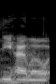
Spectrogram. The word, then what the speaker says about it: nihilo: It is not pronounced nihilo, and Kent did pronounce it that way.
